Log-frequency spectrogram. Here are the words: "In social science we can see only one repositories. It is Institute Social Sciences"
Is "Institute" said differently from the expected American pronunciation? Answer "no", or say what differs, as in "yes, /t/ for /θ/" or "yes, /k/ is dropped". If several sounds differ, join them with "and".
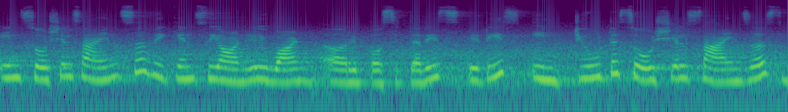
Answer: yes, /s/ is dropped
